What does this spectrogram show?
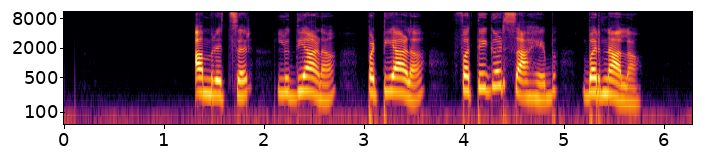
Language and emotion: Punjabi, neutral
